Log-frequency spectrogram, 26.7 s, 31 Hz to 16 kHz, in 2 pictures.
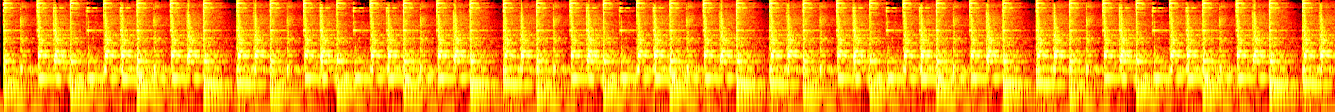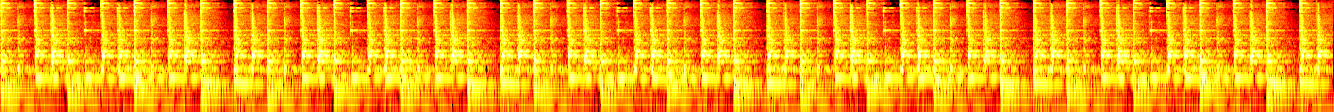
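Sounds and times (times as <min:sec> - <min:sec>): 
djembe groove: 0:00.0 - 0:26.6.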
